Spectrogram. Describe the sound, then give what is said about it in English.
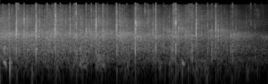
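Steady crowd applause with dense, crackling claps, many hands at once, holding an even level for several seconds before easing off slightly at the end, with faint cheering mixed in. “We're going to cheer these guys.”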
